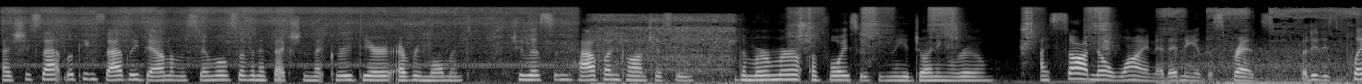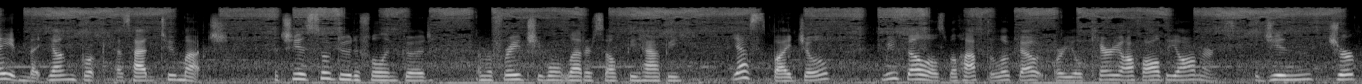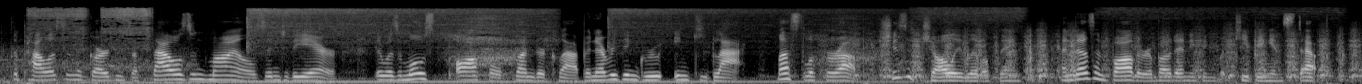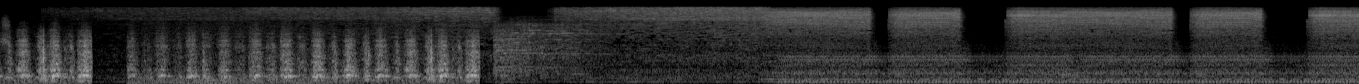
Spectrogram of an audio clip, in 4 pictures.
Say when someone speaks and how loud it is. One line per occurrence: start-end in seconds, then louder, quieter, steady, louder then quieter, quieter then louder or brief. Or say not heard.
0.0-41.0 steady.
